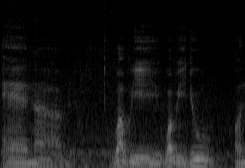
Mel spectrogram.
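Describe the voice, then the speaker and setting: The voice shows ordinary pitch variation, and audible room echo can be heard. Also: man. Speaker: book club host. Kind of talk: casual chat. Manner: soft-spoken.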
